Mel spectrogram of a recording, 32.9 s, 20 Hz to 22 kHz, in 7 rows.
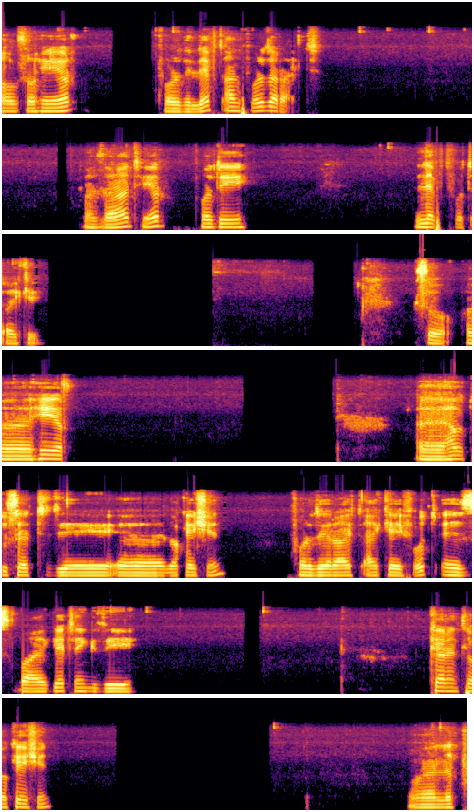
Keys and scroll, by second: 6.8-8.0 typing, 11.5 F10, 32.7-32.8 typing.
